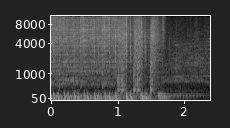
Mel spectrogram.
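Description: Rock drum kit playing a fast, dense roll on the kick and snare, ending with a few hard hits about a second and a half in. A low sustained note rings on after it.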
